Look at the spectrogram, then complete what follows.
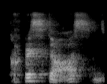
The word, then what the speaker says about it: christos: not an english word either we're just badly pronouncing our greek because the greek word is christos the word christ from it so there's nothing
